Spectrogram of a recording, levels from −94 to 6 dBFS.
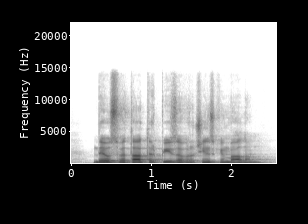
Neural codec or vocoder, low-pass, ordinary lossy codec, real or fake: autoencoder, 48 kHz, 128 numbers a frame, DAC-VAE, trained on Japanese speech; 14.4 kHz; none; fake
